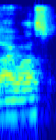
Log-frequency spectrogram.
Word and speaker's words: Aiwass: I guess he used to talk about communicating with Aiwass. Is that who he would consider his? Yeah. We pronounce it Aiwass, and it's the entity that he apparently first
